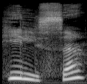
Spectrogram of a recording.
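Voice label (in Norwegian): "hilse", Norwegian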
